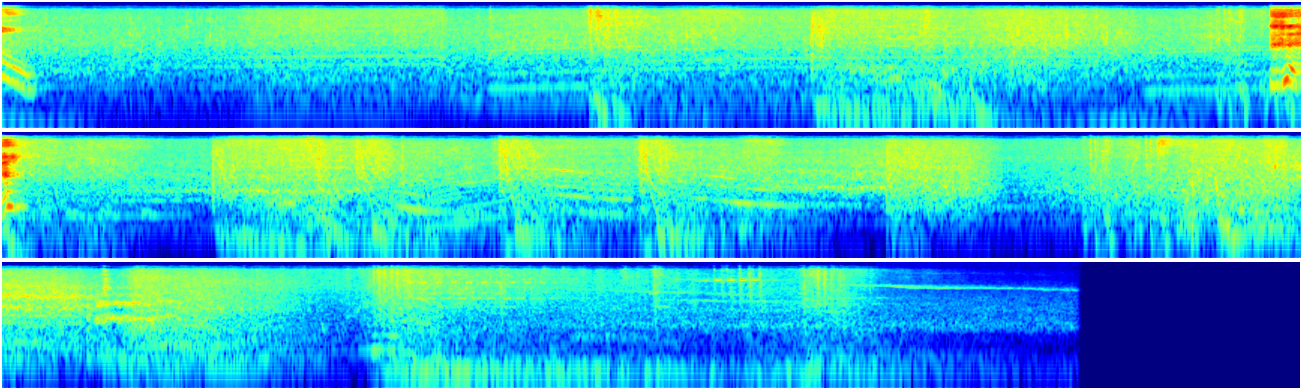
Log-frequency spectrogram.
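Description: A racing kart engine whines and revs at high speed.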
